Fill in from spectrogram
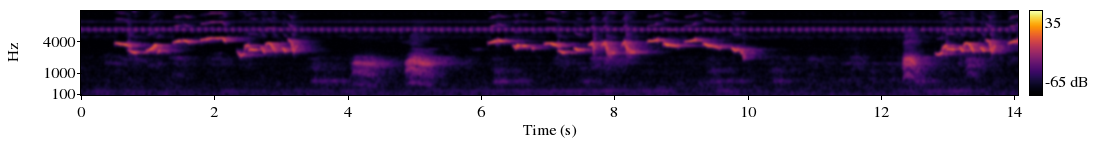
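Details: Oriental magpie-robin recorded at 4 am in Sri Lanka, giving bursts of rich whistled phrases broken by short pauses and a few lower, harsher notes, over a constant high-pitched pulsing drone.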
